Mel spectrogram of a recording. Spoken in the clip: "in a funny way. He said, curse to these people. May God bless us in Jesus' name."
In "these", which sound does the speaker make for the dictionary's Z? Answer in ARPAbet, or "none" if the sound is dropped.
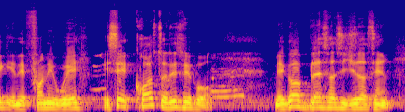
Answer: S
